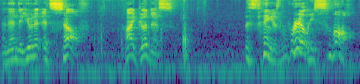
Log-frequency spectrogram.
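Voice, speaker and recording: A man's voice: on the high side, very animated, takes it slowly, noisy background. An American man giving casual hands-on unboxing commentary in an informal, enthusiastic way. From Ohio, United States. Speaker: vlogger. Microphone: handheld camera.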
